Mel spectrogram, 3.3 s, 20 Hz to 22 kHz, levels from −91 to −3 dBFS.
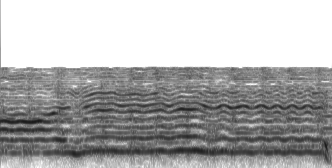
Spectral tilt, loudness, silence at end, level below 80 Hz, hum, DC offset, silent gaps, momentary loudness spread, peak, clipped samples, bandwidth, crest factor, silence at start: -8 dB/octave; -17 LUFS; 0 s; -72 dBFS; none; under 0.1%; none; 3 LU; -6 dBFS; under 0.1%; 5.2 kHz; 12 dB; 0 s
